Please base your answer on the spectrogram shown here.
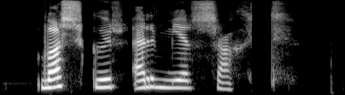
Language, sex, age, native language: Icelandic, male, 9, Icelandic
